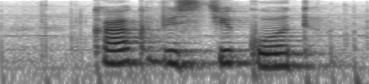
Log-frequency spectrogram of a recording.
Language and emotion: Russian, neutral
